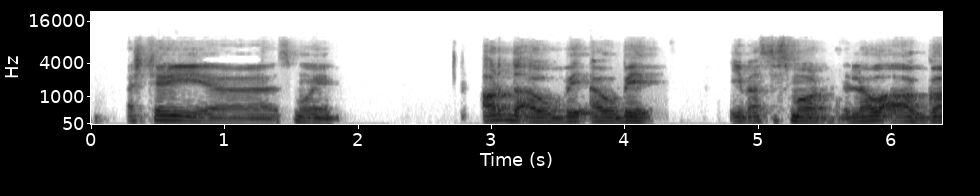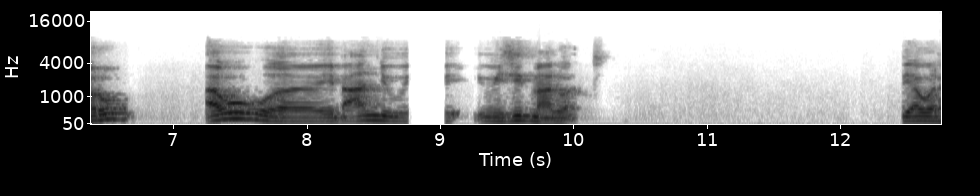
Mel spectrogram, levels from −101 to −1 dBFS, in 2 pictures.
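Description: At 8.76 s a playback stall, likely the player running out of data, silences the speech for 0.28 s until it resumes at 9.06 s.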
